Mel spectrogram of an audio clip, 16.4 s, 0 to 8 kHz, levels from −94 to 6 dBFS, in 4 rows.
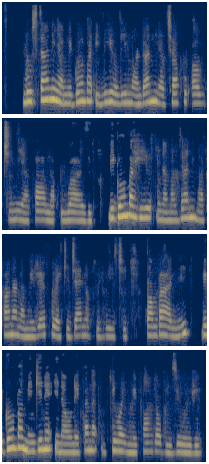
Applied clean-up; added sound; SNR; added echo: neural mask model DeepFilterNet 3.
